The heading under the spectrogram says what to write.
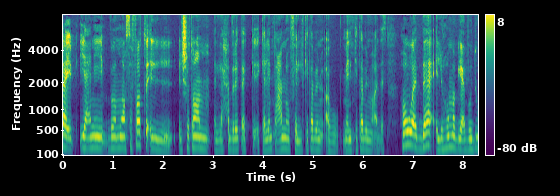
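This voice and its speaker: A woman with a plain, everyday voice and fairly low pitch talks at a moderate pace with fairly even intonation, the sound dry with no echo over a quiet background. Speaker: TV show host. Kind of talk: live TV discussion interview. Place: studio.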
